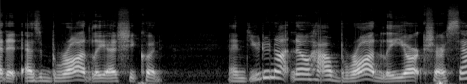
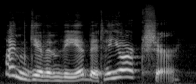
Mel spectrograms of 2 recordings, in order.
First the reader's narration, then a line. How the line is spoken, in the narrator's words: answered Mary triumphantly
